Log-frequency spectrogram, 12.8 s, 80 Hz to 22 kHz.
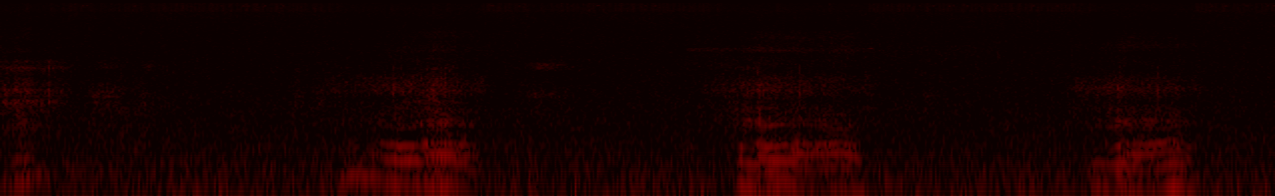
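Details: Person snoring in sleep after drinking at a village celebration: three rumbling snores on breathing in, roughly every 3.5 seconds, over steady room hiss.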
